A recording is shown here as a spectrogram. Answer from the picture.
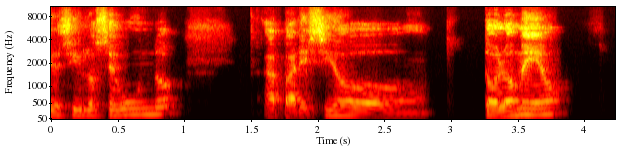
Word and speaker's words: Ptolomeo: el siglo segundo apareció ptolomeo que se escribe con p al principio hay una peli casi no se pronuncia es ptolomeo él hizo los primeros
